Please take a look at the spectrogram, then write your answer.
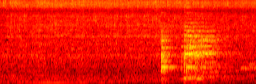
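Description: Chopped tomato frying in oil in a pan for an avarekalu palya, a steady close sizzle with two brief louder stirring bursts partway through; no talking.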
